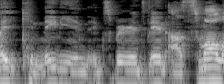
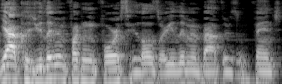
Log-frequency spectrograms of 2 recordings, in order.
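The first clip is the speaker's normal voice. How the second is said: normal talking voice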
